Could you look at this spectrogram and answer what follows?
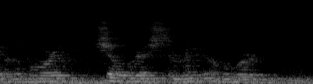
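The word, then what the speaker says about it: שורש: I don't say shoresh, I say shoresh.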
